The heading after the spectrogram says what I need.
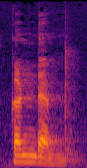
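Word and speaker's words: condemn: ಕಾಲಂ ಕಾಲಂ ಇದು ಸೋಲಮ್ ಸೋಲೆಂ ಇದು ಡ್ಯಾಮ್ ಡ್ಯಾಮ್ ಕಂಡೆಮ್ ಕಂಡೆಮ್ okay so ಯಾಕೆ ಸೈಲೆಂಟ್ ಲೆಟರ್ಸ್ ದು ಅವಶ್ಯಕತೆ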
